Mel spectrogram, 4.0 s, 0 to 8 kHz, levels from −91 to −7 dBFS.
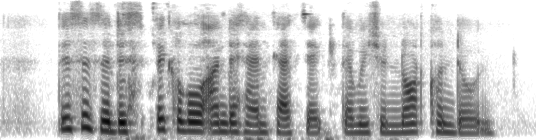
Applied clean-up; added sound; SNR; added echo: neural mask model Resemble Enhance denoiser.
